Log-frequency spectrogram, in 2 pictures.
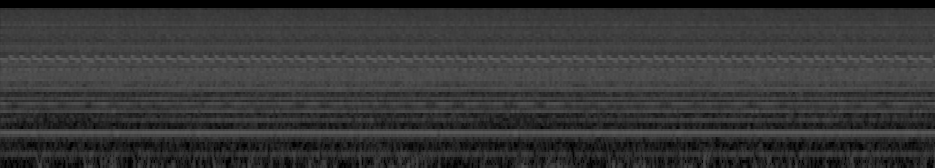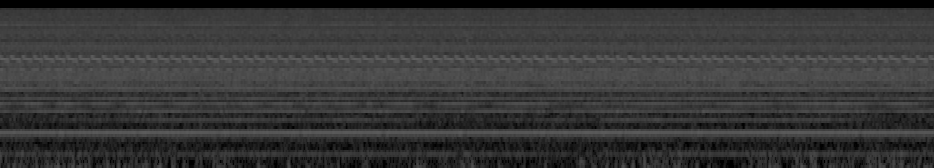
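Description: Steady electrical hum made of several fixed tones that never change, over a low, uneven rumble.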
